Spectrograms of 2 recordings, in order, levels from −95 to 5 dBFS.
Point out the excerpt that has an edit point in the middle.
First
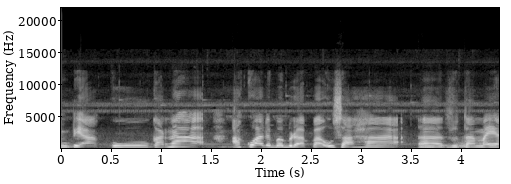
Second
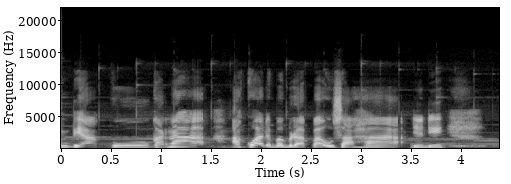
second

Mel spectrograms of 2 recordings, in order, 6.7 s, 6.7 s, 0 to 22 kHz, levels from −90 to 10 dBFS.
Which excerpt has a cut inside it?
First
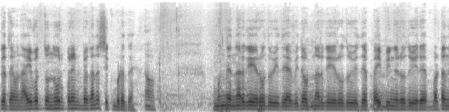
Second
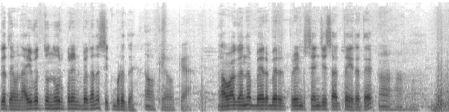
first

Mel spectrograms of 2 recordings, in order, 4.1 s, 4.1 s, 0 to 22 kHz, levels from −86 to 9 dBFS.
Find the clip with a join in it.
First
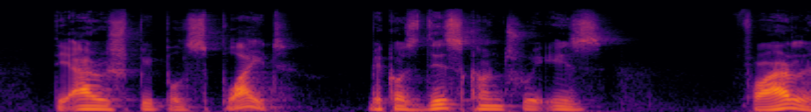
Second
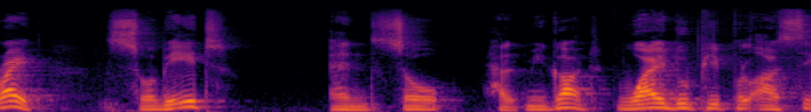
second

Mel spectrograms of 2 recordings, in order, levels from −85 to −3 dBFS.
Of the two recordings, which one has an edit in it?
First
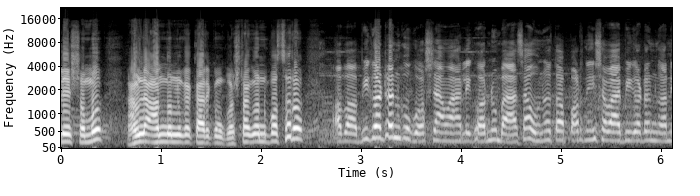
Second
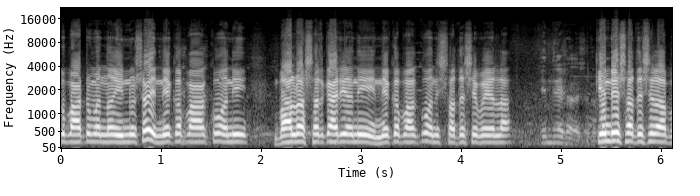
first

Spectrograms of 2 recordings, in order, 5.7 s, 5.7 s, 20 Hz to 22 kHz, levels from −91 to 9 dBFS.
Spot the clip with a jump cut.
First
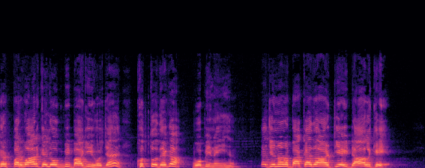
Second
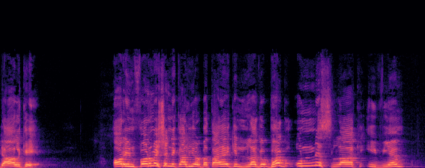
first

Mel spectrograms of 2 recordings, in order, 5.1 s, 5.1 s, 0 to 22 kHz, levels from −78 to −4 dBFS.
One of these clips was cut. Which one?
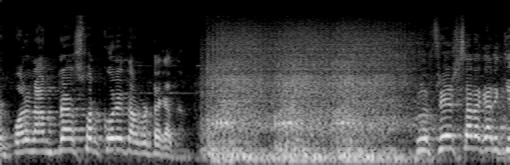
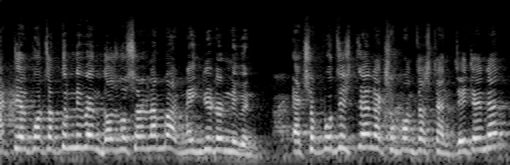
first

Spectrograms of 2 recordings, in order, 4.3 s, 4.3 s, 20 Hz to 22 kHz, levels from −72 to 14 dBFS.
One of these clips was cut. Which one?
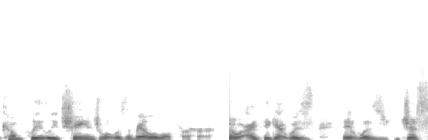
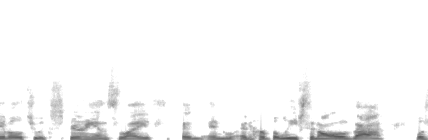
first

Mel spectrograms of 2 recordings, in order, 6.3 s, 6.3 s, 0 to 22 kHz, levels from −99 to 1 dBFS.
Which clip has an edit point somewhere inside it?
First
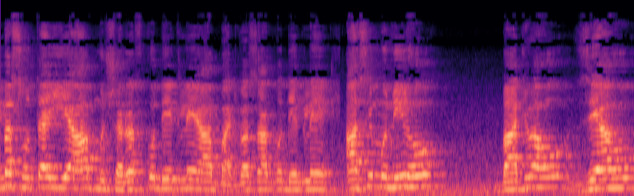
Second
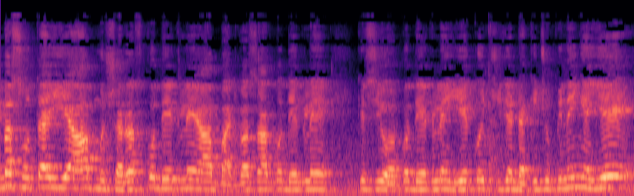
first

